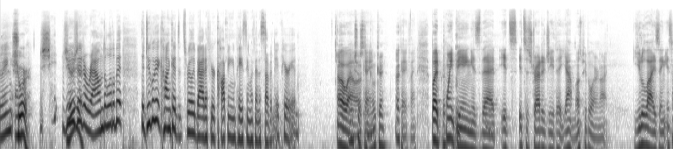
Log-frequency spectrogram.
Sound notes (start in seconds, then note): none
